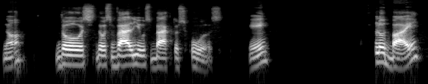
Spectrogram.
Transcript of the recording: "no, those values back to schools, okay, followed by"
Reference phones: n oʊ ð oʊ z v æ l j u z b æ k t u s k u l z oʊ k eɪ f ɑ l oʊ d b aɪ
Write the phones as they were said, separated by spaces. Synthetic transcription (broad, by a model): n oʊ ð oʊ s v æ l j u s b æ k t u s k u l s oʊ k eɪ f ɑ l oʊ d b aɪ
